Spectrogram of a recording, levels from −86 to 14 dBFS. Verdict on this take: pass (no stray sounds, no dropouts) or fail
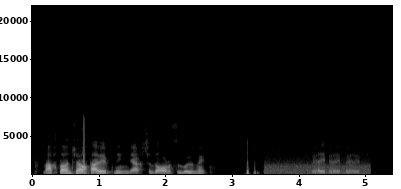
fail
